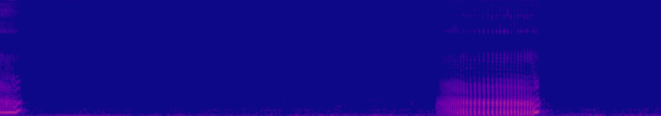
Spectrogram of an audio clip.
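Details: Sleeping cat snoring: one loud, rough, low breathy snore lasting under a second near the end, with quiet room hush and a faint sound at the very start.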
